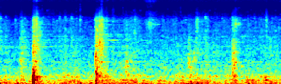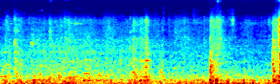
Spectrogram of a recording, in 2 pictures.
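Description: Passenger train rolling slowly into a station, heard from beside a coach: a steady rumble of wheels on the rails, broken by a few irregular sharp clacks as the wheels pass over rail joints.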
